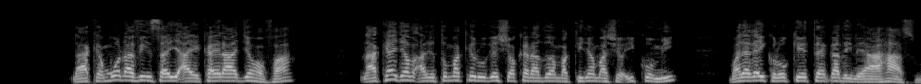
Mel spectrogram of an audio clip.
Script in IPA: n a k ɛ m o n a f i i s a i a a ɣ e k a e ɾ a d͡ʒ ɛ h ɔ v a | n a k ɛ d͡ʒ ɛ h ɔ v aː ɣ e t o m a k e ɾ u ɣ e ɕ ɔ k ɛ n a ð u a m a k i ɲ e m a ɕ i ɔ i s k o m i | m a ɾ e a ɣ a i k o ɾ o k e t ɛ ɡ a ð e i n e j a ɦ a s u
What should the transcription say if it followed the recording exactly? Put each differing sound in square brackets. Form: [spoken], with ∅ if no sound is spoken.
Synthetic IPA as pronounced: n a k ɛ m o n a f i i s a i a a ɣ e k a e ɾ a d͡ʒ ɛ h ɔ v a | n a k ɛ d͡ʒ ɛ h ɔ v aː ɣ e t o m a k e ɾ u ɣ e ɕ ɔ k ɛ n a ð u a m a k i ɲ [a] m a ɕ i ɔ i [∅] k o m i | m a ɾ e a ɣ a i k o ɾ o k e t ɛ ɡ a ð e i n e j a ɦ a s u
